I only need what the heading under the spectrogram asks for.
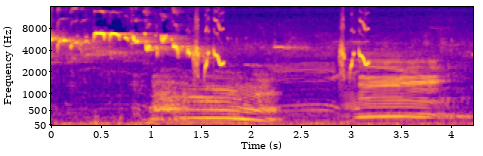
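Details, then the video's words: Cows mooing: two long, harmonic lowing calls, the first sliding downward over about a second, the second steadier, with high chirping birds in the background. "Suara dan SAPI-SAPI yang lucu || funny sound of cows and cows"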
